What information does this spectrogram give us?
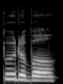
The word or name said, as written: bootable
